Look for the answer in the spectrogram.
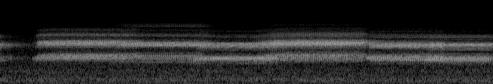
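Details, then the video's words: Frogs calling on a summer night in a Northern Virginia home's backyard: steady, overlapping buzzy trills that blend into a near-continuous chorus, with a brief quiet gap at the start and a faint background hiss. "Frog Night 1"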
